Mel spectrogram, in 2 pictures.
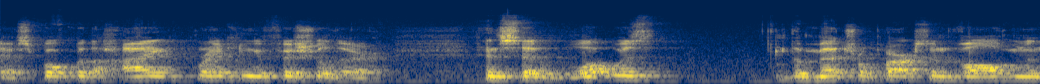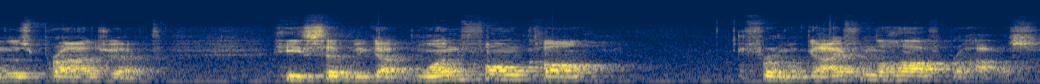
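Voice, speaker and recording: With audible room echo, a man talks at a moderate pace in fairly even intonation. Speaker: resident giving public comment. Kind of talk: public comment speech. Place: hall. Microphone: podium.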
